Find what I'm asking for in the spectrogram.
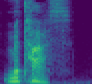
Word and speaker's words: metas: Examples are wachusk, muskrat, which would rhyme with the tusk, and metas, pants, which should rhyme with a pass.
